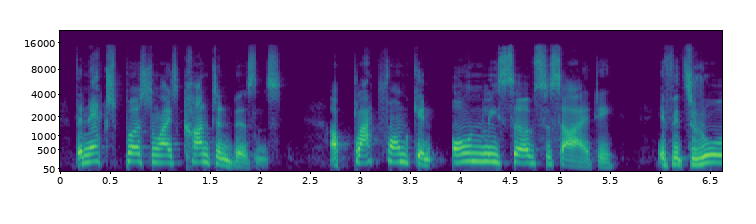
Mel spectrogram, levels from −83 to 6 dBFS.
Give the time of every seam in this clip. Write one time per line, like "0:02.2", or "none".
none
